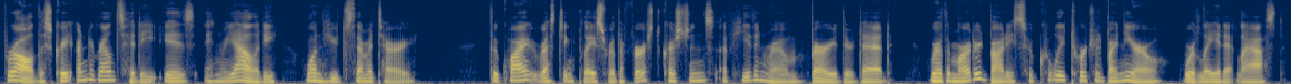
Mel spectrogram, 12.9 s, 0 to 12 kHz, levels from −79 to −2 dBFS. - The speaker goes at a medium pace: Yes, average, 180 wpm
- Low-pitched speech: Yes, low, 130 Hz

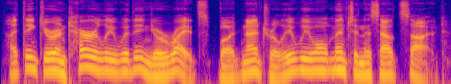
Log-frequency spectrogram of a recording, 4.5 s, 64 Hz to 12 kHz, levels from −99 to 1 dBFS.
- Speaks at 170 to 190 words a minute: Yes, average, 185 wpm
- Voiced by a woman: No, male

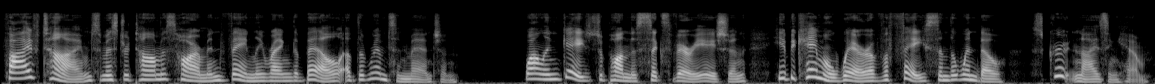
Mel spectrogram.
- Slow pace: No, average, 155 wpm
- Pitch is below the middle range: No, medium, 180 Hz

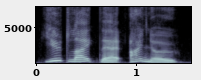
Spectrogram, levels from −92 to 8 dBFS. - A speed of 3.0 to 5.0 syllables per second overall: Yes, 4.0 syllables/s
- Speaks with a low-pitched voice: No, very high, 250 Hz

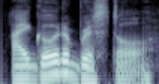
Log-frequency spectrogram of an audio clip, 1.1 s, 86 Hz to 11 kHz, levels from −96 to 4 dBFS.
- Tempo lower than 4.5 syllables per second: No, 5.5 syllables/s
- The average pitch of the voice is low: Yes, low, 130 Hz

